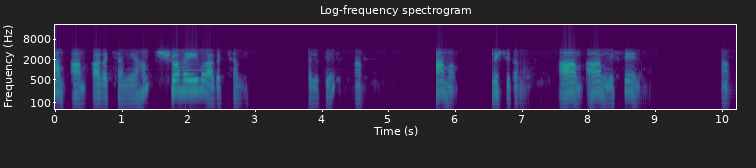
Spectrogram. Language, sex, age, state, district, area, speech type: Sanskrit, female, 45-60, Maharashtra, Nagpur, urban, conversation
